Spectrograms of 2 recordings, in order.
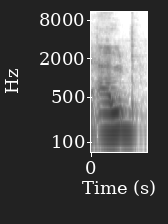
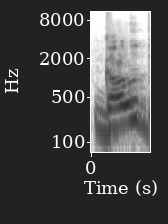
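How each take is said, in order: First: The word begins with a glottal stop. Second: The word begins with a hard G sound. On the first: This is the Levantine form. "in the Levant, where I'm from, it's a glottal stop" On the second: This is the Gulf form. "Gulb is how you'd say it in the Gulf"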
